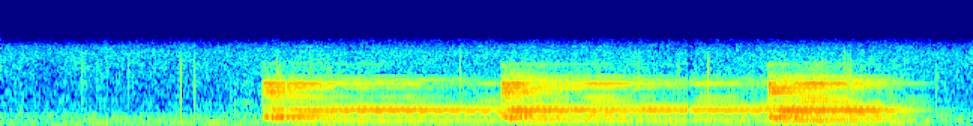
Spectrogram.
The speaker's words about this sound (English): As the clock strikes, Star, the world's largest selling single-edge razor blade, presents that noted war correspondent and journalist, whose predictions of today may become history tomorrow, Wise Williams.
